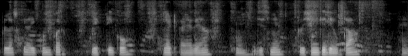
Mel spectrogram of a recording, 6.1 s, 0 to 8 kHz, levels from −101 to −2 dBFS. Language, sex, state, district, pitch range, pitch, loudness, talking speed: Hindi, male, Maharashtra, Nagpur, 105-115 Hz, 110 Hz, -40 LUFS, 135 wpm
